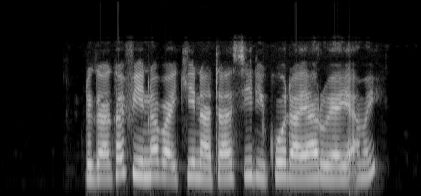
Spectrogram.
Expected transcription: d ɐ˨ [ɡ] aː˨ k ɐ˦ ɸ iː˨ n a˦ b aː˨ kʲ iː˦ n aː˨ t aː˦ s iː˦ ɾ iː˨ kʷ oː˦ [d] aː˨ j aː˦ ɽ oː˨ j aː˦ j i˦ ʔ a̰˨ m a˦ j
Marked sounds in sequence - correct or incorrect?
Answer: correct, correct

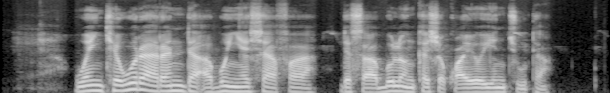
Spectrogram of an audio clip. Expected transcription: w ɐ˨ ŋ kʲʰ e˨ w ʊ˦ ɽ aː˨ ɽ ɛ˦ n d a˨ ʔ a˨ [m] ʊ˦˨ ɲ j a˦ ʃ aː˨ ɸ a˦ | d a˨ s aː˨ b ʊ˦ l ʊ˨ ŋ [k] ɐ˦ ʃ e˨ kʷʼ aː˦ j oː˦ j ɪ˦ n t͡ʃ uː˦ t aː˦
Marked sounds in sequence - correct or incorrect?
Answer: incorrect: b, correct

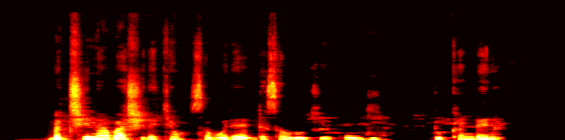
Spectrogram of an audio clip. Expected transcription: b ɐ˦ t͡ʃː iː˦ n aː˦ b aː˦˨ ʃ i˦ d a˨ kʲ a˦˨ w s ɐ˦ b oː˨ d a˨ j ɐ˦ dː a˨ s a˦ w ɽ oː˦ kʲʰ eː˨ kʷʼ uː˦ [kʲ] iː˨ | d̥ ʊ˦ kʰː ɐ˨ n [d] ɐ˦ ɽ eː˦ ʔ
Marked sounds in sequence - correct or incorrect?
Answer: incorrect: ɡʲ, correct

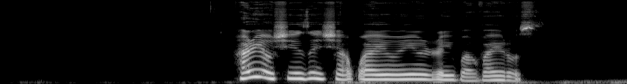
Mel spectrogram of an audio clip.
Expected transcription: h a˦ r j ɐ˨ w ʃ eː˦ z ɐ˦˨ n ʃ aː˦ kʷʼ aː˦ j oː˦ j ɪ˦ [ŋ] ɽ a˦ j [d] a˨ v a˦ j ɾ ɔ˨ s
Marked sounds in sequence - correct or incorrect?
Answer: incorrect: n, incorrect: b

